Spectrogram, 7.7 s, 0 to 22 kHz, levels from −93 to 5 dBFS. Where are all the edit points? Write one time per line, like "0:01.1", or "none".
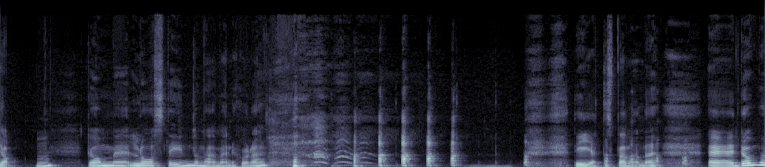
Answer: none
